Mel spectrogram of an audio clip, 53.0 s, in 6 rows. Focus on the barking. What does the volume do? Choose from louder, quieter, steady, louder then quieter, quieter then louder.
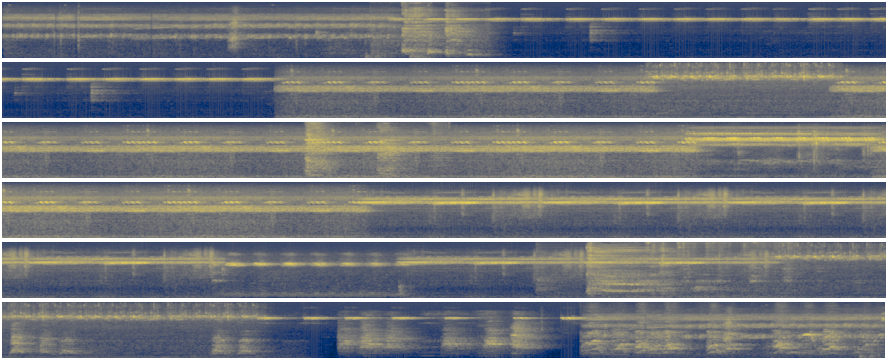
louder.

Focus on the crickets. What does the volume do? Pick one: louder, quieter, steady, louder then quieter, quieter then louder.
louder then quieter.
